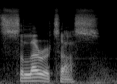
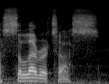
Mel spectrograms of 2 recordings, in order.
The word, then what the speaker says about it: celeritas: Is it Ceratas as in celebrity? Ah, celeritas. Of course, it's Latin would be how you pronounce it, wouldn't it?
